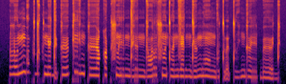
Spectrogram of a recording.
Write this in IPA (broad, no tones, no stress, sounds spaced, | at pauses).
l o n ŋ ɡ ɔ k d o k n ʏ d ɛ̰ k ʏː k r i̤ n k ʏː qʷ i k sʷ ĩ r n d ɛ̤ r n d ɔ r sʷ ɛ̃ tʷ ɛ n z ɛ d n d ø ŋ ɡ õː ŋ ɡ ʊ tʷ ɛ̰ tʷ i̤ ŋ ɡ ʏː r ɓ ø d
